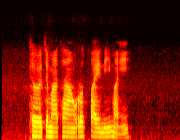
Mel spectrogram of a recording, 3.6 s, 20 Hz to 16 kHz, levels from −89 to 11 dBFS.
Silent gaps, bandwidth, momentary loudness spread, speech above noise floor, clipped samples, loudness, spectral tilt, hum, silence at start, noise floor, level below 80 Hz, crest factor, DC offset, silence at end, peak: none; 5.6 kHz; 9 LU; 42 dB; under 0.1%; -16 LUFS; -9 dB/octave; none; 0.6 s; -57 dBFS; -46 dBFS; 16 dB; under 0.1%; 1.05 s; -2 dBFS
